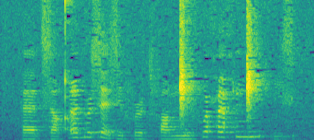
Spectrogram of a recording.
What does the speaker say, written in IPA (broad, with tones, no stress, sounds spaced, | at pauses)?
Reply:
æ˩ d s æ˩ qʼ i˥ ɡ ə˞˥ s ɛ˩ z ɪ˩ f ə˞˩ d f ɑ˩ ŋ͡ǁ ɪ˩ f ʊ˥ ħ ɪ˥ ħ ŋ͡ǁ i˥ h i˩ s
